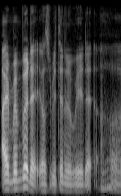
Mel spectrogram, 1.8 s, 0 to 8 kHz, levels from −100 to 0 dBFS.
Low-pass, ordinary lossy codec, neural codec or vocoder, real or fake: 7.2 kHz; none; none; real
